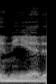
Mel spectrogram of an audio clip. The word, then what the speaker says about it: Ennead: is the Ennead? Am I pronouncing that? – Ennead, yeah.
